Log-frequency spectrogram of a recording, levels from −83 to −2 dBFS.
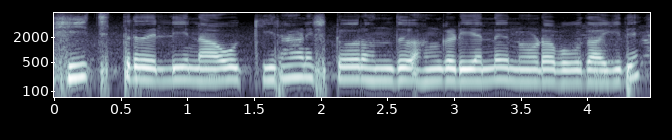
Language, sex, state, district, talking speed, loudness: Kannada, female, Karnataka, Koppal, 105 wpm, -15 LUFS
